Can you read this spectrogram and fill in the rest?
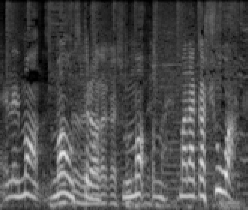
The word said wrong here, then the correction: maracuyá: Maracayúa. – Maracuyá. ¿Cómo se dice? – Maracuyá. – Maracuyá. Novio para la mujer. Maracuyá o maracuyá. – Para mí, maracuyá. – Con acento.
